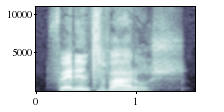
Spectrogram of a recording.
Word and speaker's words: Ferencváros: Miren, algunas de las barras más bravas del mundo son Estrella Roja, Bad Boys en Serbia, Ferencváros, y lo pronuncio así porque hablo húngaro, este es de Hungría,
